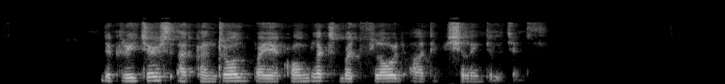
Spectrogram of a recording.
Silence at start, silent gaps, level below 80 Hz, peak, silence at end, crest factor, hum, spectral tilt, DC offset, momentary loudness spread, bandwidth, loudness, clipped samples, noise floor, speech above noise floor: 1 s; none; -70 dBFS; -6 dBFS; 1.8 s; 20 dB; none; -2.5 dB/octave; under 0.1%; 14 LU; 9.6 kHz; -23 LUFS; under 0.1%; -76 dBFS; 52 dB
